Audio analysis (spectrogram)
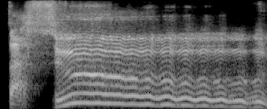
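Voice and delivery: slow, drawn-out spooky answer. Pretend. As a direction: linger on every word like a ghost. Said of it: "I'm getting the hang of this spooky voice".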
